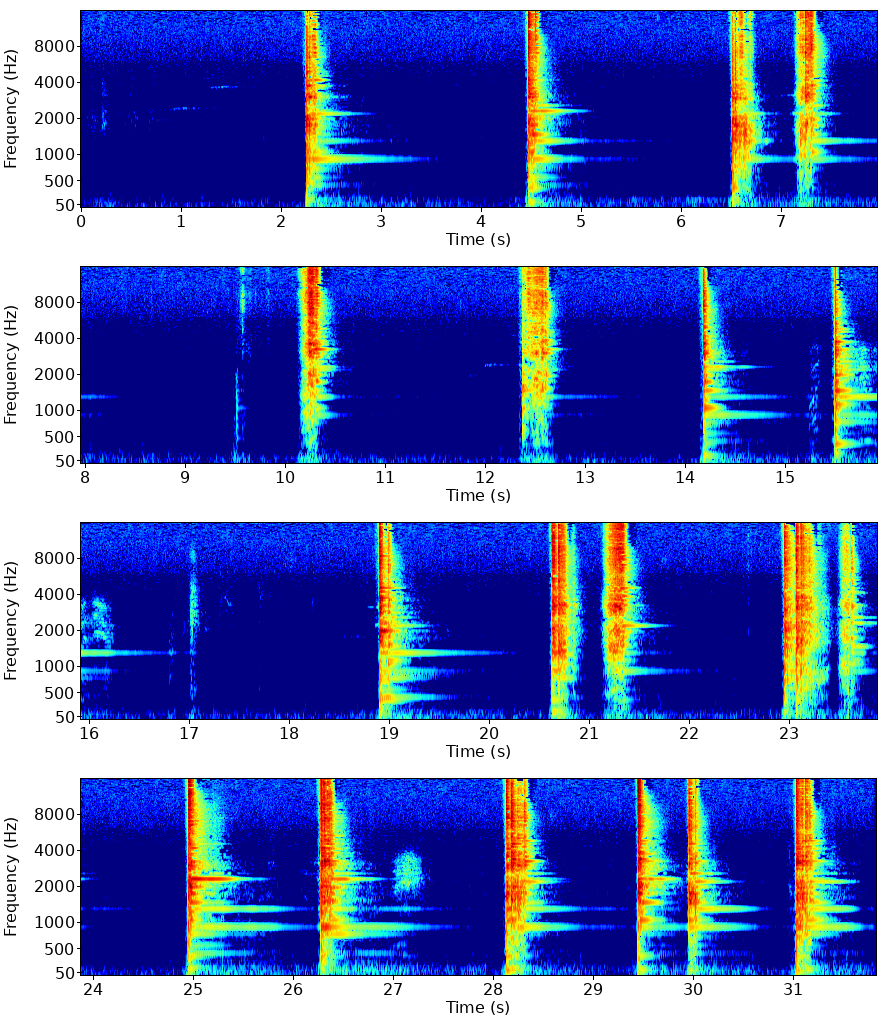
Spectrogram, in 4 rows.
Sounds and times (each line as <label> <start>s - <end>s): Fighting with shovels 23.0s - 23.8s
